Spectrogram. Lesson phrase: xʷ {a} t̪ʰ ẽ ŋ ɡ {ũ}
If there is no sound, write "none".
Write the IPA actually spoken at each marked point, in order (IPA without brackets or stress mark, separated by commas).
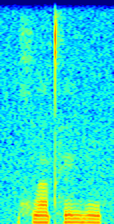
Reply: ã, ũ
